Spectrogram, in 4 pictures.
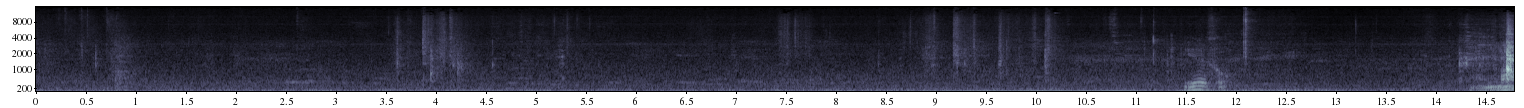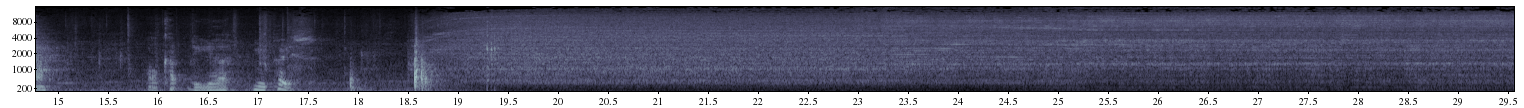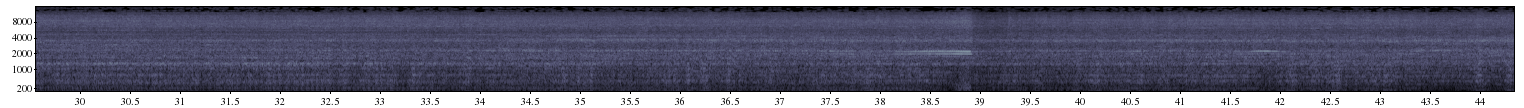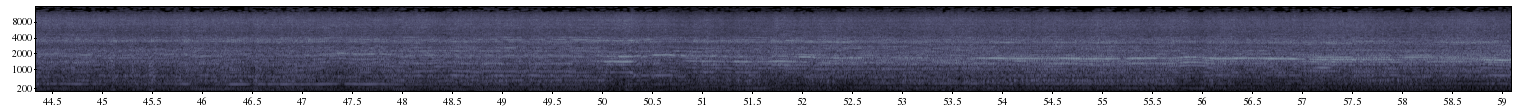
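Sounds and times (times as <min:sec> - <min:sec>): circular saw cutting wood: 0:18.6 - 0:59.0.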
